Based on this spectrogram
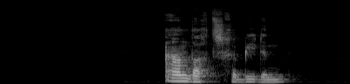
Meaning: plural of aandachtsgebied
- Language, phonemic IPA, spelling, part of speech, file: Dutch, /ˈandɑx(t)sxəˌbidə(n)/, aandachtsgebieden, noun, Nl-aandachtsgebieden.ogg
